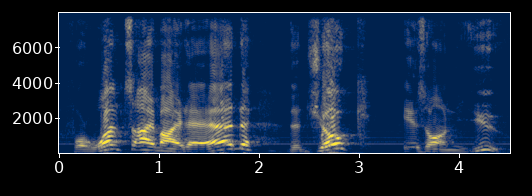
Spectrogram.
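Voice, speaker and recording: A man's voice: fairly high pitch, sing-song, slow pace, pushed and bright, heavily acted. A man playing a pompous, easily flustered middle-aged father in an old-time radio comedy. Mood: stern, smug. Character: flustered, blustering father and boss figure, Mr. Conklin.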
